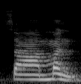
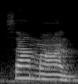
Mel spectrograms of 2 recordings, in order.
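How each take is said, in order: First: सामन said with a short a in the middle, saa-man; short vowel version. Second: सामान said with a long aa in the middle, saa-maan; correct long vowel. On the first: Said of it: "अब बच्चों मैं बोल दूँ". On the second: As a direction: stretch the second a in सामान. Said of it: "ठीक है, सामान". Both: Shown as a demonstration.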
